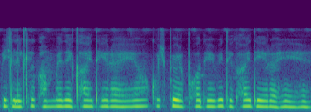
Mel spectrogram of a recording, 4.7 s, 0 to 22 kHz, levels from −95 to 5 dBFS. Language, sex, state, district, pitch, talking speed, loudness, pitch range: Hindi, female, Bihar, Darbhanga, 210 Hz, 190 wpm, -17 LUFS, 205-215 Hz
